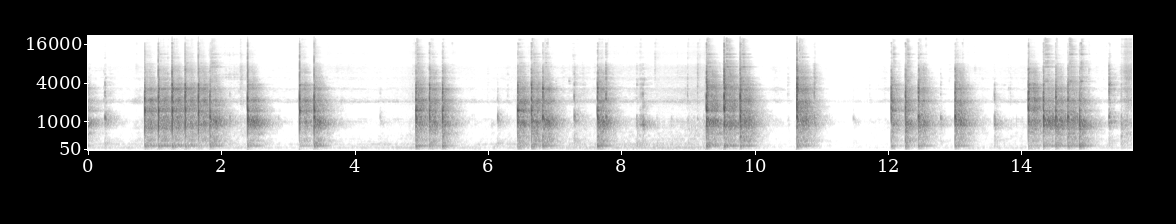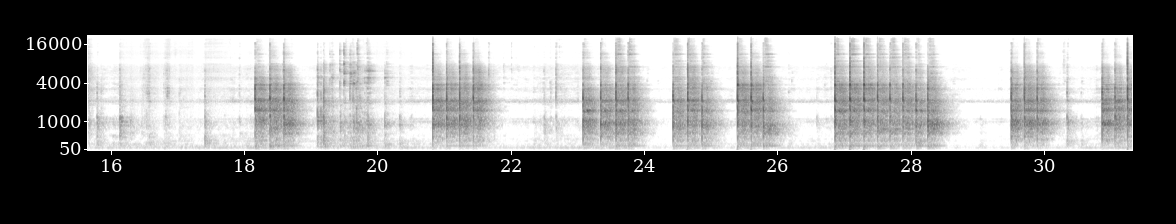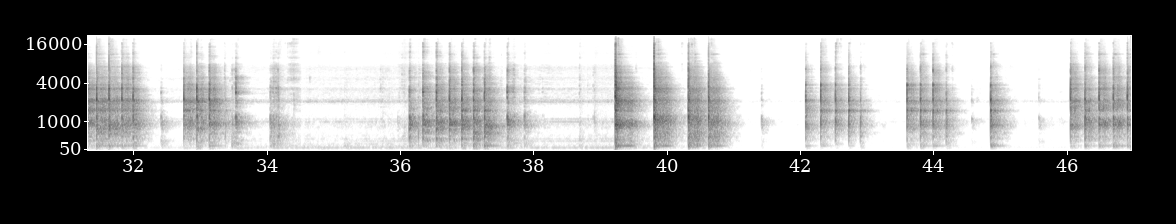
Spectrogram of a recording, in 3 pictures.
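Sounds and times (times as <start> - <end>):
mallet striking chisel on wood: 0.9 - 3.7, 5.0 - 5.6, 6.5 - 7.1, 10.7 - 11.0, 12.1 - 13.3, 14.1 - 15.4, 18.2 - 19.4, 20.8 - 21.8, 23.1 - 26.1, 26.9 - 28.6, 29.5 - 30.2, 30.9 - 34.2, 36.2 - 37.8, 39.3 - 41.0, 42.1 - 45.2, 46.0 - 46.9.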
